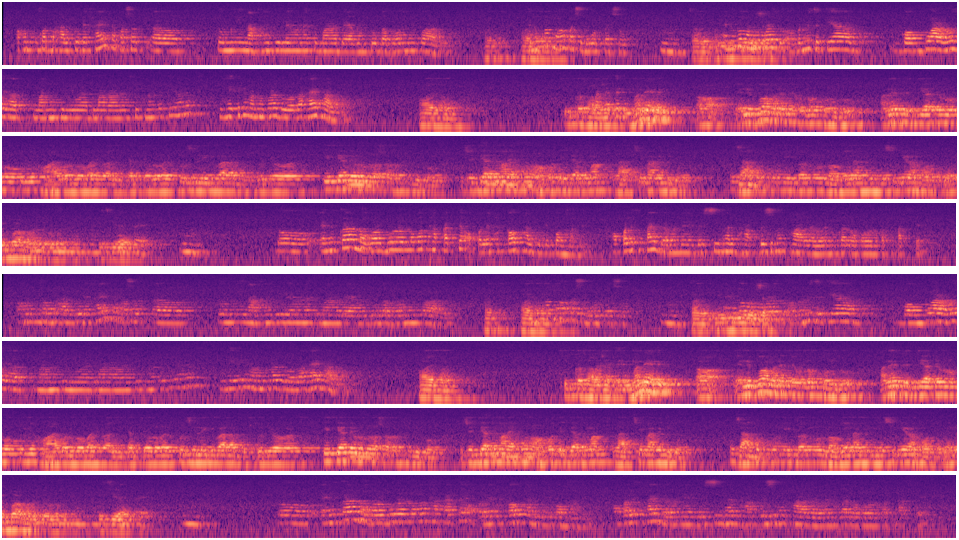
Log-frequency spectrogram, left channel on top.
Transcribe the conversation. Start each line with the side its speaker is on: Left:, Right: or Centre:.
Left: সন্মুখত ভালটো দেখাই তাৰপাছত অ! তুমি নাথাকিলে মানে তোমাৰ বেয়া গুণটো গাব সেনেকুৱা আৰু।
Right: হয় হয়
Left: এনেকুৱা
Right: হয়
Left: ময়ো পাইছোঁ বহুত পাইছোঁ উম
Right: হয় তুমি
Left: ত এনেকুৱা
Right: ঠিকে
Left: মানুহৰ
Right: কৈছা
Left: পৰা মানে যে ত্যাগ <inaudible> গম পোৱা আৰু সিহঁত মানুহখিনি মানে তোমাৰ কাৰণে ঠিক নহয় তেতিয়াহ'লে সেইখিনি মানুহৰ পৰা দূৰত আহাই ভাল আৰু।
Right: হয়-হয়। ঠিক কথা কৈছা
Left: মানে তেন
Right: তুমি। মানে এনে
Left: উম,
Right: অ', এনেকুৱা মানে তেওঁলোক বন্ধু মানে যেতিয়া তেওঁওলোকক তুমি সহায় কৰিব পাৰিবা, যেতিয়া তেওঁওলোকে খুজিলে কিবা এটা বস্তু দিব পাৰা তেতিয়া
Left: উম,
Right: তেওঁলোকে ওচৰত থাকিব, যেতিয়া
Left: উম,
Right: তোমাৰ
Left: উম,
Right: একো
Left: উম।
Right: নহ'ব তেতিয়া তোমাক লাঠি মাৰি দিব। এ
Left: উম,
Right: যা তোক কুনি, তই মোৰ লগে না কুনিয়ে চিনিয় নাপাও তোক এনেকুৱা কৰে
Left: উম,
Right: তেওঁলোকে।
Left: উম, উম, উম,
Right: তেতিয়া
Left: সেইটোৱে।
Right: <inaudible>
Left: উম, ত' এনেকুৱা লগৰবোৰৰ লগত থকাতকে অকলে থকাও ভাল বুলি ক'ম মানে। অকলে থকাই মানে বেছি ভাল বেছিভাগ ভাল আৰু এনেকুৱা লগৰ লগত থকাতকৈ।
